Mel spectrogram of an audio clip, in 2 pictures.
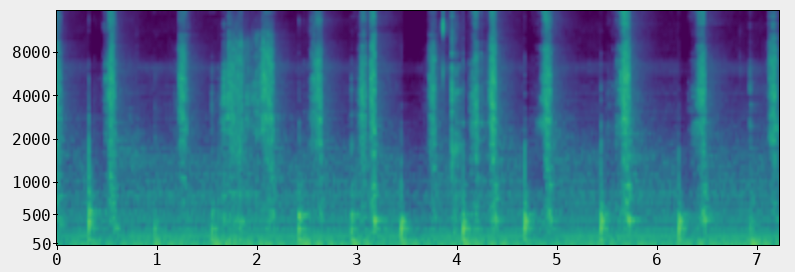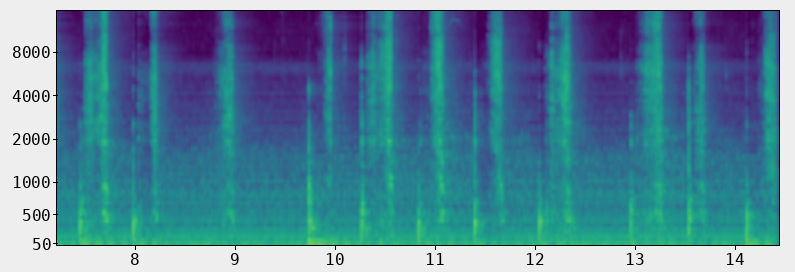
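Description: A putty knife rhythmically scrapes and spreads filler across a fiberglass sun deck, steady rasping strokes repeating close up throughout with no talking.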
